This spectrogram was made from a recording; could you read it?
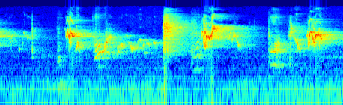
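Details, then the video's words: Parakeet kept as a pet, talking when happy on a new playground; three bursts of raspy, chattering imitation with sharp squeaky accents, brief silences between. "Auzzie the TALKING Parakeet!!!"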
